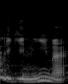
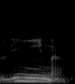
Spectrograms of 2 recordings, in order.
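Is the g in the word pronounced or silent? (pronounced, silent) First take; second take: pronounced; silent. First: The g sound is pronounced. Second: The g sound is left out. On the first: "vamos usar como está aqui" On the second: "a pronúncia da palavra, isso vem do francês, é lignina. O G não se pronuncia"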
